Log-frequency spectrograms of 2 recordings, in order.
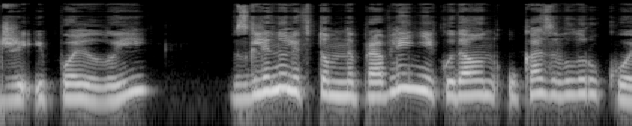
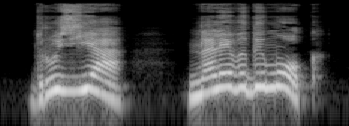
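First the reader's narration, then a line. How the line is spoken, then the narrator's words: Joyful shout. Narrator (Russian): Чандос радостно крикнул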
